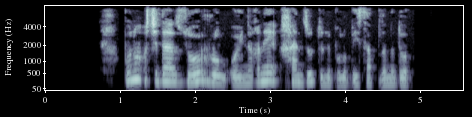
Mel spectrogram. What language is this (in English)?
Uyghur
